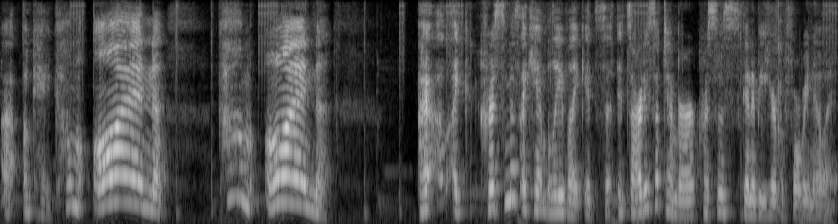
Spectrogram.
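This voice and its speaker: An animated tone with very wide pitch swings and music in the background. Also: woman, fairly high pitch for a woman, fairly slow pace. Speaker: planner youtuber. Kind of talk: unboxing video.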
